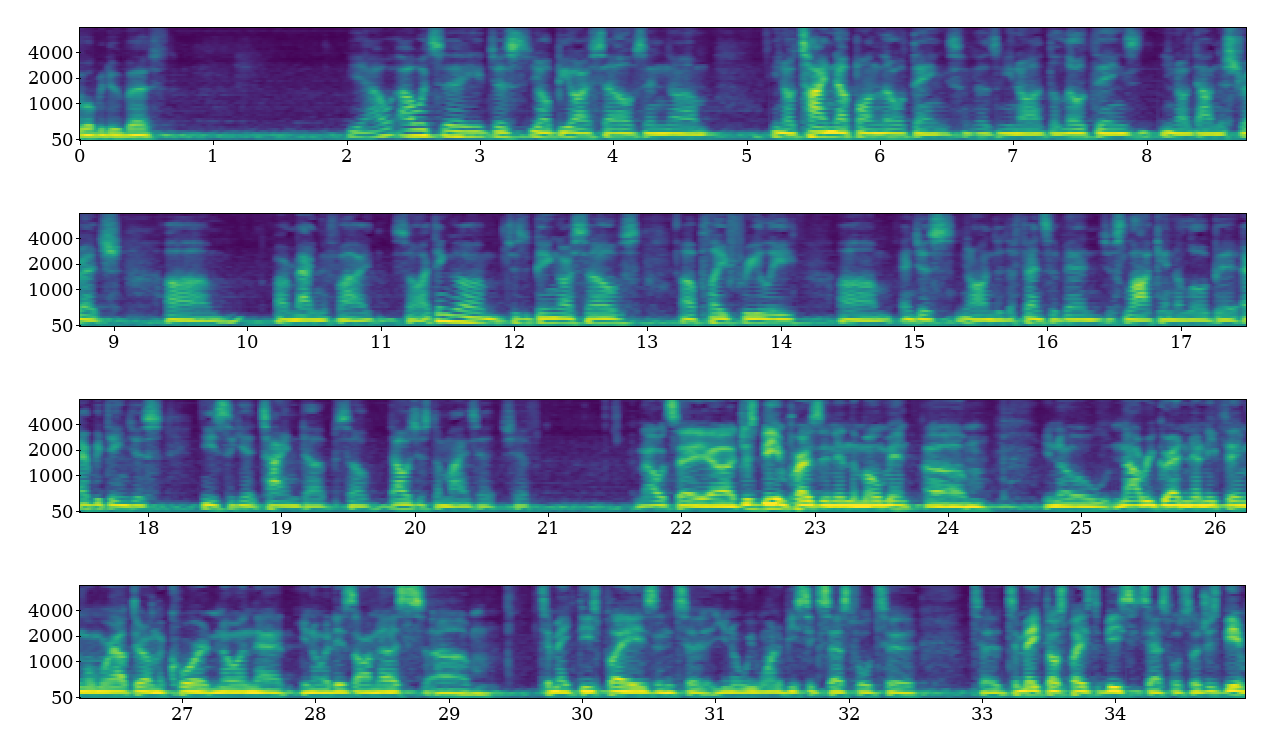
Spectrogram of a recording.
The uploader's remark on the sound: Postgame Audio From Kansas 2nd Round Win over Creighton. Hear the full post-game press conference.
